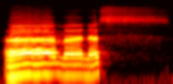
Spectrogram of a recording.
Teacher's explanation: alif lam syamsiyah yaitu alif lam yang ditulis tapi tidak dibaca sehingga kita langsung masuk ke huruf sinnya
